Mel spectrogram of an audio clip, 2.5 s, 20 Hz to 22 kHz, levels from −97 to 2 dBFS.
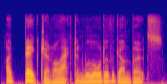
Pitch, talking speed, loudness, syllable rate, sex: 105 Hz, 215 wpm, -20 LUFS, 5.7 syllables/s, male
